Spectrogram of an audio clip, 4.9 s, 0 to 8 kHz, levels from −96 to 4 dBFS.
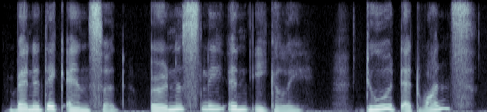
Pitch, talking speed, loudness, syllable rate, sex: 200 Hz, 110 wpm, -16 LUFS, 4.6 syllables/s, female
